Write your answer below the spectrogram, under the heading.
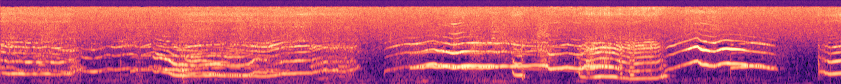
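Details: A litter of Gryzia's puppies, feeding at the mother, keeps up a chorus of high, wavering whines in overlapping voices, with wobbling pitch, short breaks and renewed cries, ending in a brief pause.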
